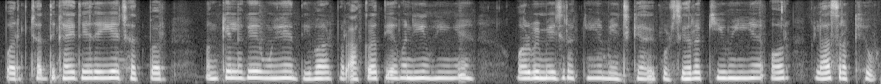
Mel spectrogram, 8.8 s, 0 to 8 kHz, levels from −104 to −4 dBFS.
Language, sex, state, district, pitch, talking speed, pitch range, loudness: Hindi, female, Chhattisgarh, Rajnandgaon, 220 Hz, 240 wpm, 200-225 Hz, -15 LUFS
